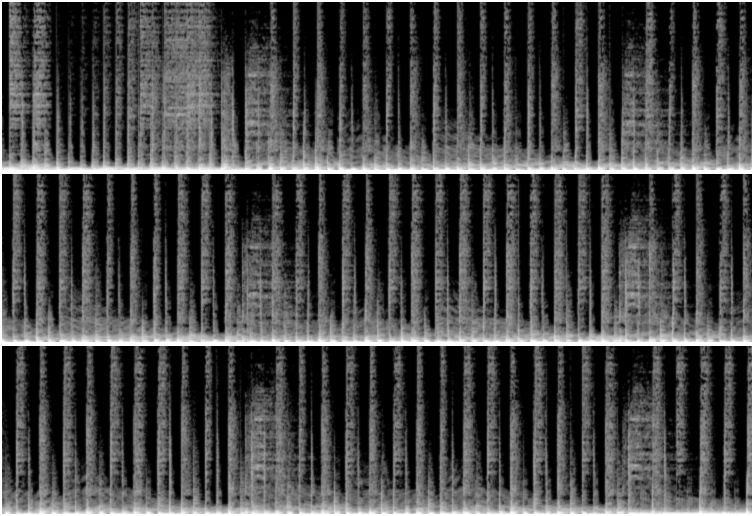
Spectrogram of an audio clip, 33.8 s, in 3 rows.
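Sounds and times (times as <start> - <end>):
analog synth blast: 0.0 - 33.7.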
